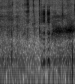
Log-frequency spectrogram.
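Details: A young Nigerian Dwarf goat in a fenced suburban backyard pen in Colorado Springs gives a brief, thin, high-pitched bleat that holds steady before cutting off.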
